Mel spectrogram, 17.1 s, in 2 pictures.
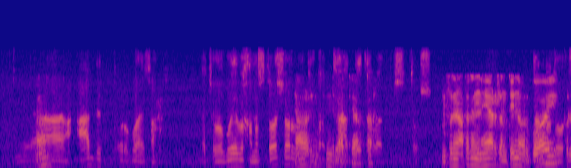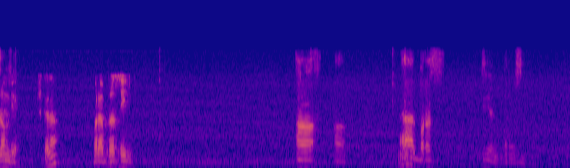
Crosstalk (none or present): present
